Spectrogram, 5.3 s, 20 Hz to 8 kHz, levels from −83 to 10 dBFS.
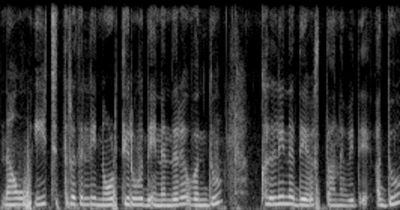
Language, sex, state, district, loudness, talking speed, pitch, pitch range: Kannada, female, Karnataka, Belgaum, -14 LUFS, 100 wpm, 240 Hz, 220-260 Hz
